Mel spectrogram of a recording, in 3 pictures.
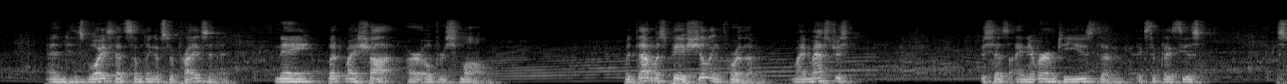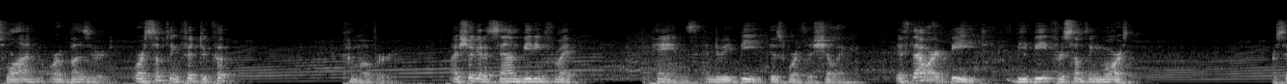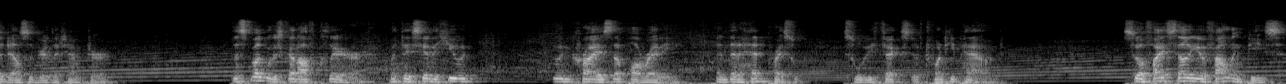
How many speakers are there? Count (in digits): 1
